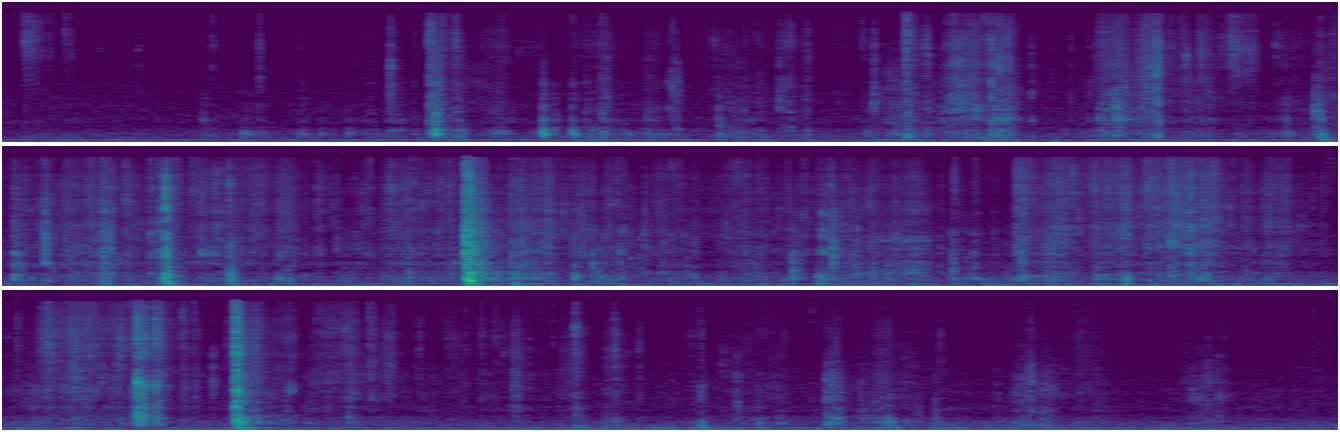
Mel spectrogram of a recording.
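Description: Cardboard shipping box being torn open and unpacked by hand: tearing, cardboard flaps rubbing and clear plastic packing crinkling, with a few sharp snaps, the loudest about nine seconds in.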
